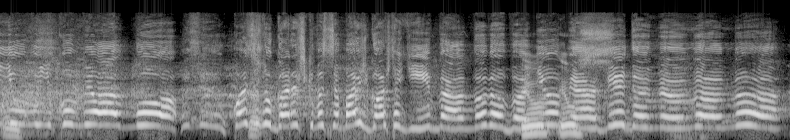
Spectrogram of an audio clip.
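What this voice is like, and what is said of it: Sweet lovey-dovey boyfriend voice. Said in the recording (Portuguese): “com vozinha de namorado”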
